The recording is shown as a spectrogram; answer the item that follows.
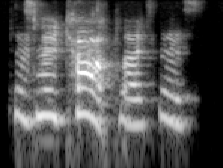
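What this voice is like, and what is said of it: Imitates another person's voice. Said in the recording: “did you like my impression? ... You sound more like someone of Sesame Street or something like that”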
